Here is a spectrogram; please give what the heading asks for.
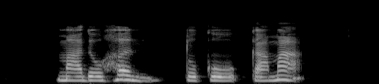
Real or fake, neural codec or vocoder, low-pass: fake; vocoder, 44.1 kHz, 128 mel bands every 512 samples, BigVGAN v2; 7.2 kHz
